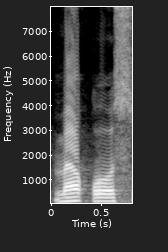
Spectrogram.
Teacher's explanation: kalau Ikfa kalau Idam itu memasukkan nah Ikfa di tengah-tengahnya jadi nunnya tidak terlalu dibaca dengan jelas tapi dia disamarkan kepada huruf selanjutnya maka di sini samarkan huruf ta kepada huruf Fa langsung maqs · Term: Ikhfa, ikhfa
